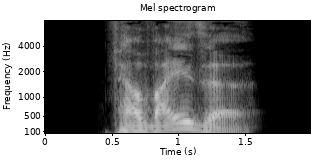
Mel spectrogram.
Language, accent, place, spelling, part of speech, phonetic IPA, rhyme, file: German, Germany, Berlin, verwaise, verb, [fɛɐ̯ˈvaɪ̯zə], -aɪ̯zə, De-verwaise.ogg
- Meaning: inflection of verwaisen: 1. first-person singular present 2. first/third-person singular subjunctive I 3. singular imperative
